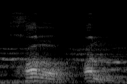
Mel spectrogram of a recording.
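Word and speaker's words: خَلْقًا: kang luwih sempurnane makhluk khalqon apane kedadiane wa khuluqon lan budi pekertine. Dua lafadz tulisannya sama, bacanya beda, artinya pun juga beda. Khalqon wa khuluqon. Mab'utsun kang den utus fi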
